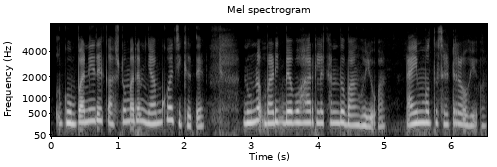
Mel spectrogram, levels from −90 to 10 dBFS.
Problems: background sounds at intervals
